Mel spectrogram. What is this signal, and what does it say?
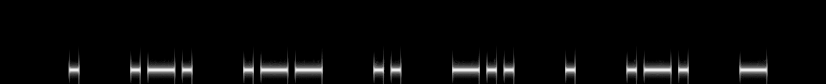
Morse code, heard as a keyed tone, about 14 wpm, spaced as for 10 wpm, 680 Hz. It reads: ERWIDERT
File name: Morsekurs / Witze / Witz 11. Juli 2023 50 F70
